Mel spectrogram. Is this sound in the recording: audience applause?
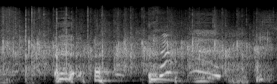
yes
